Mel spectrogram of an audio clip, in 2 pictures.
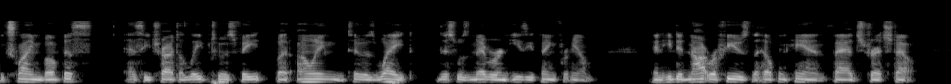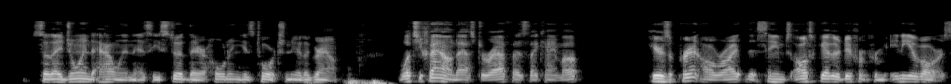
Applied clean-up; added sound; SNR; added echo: none; none; none; none.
